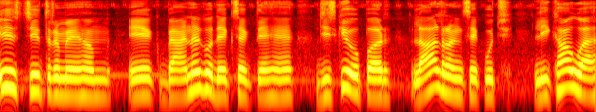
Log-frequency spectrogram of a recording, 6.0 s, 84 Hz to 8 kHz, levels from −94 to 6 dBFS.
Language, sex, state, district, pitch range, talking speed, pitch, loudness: Hindi, male, Jharkhand, Garhwa, 160-195 Hz, 190 wpm, 165 Hz, -15 LUFS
